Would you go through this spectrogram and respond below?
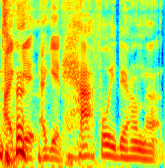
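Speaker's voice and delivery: ordinary delivery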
